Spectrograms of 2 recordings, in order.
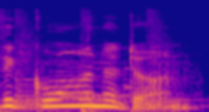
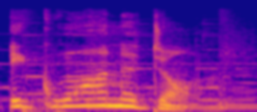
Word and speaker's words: Iguanodon: With Iguanadon. We hoped you enjoyed learning about the ferocious Baryonyx. To learn about more dinosaurs, now it's time for Iguanadon.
